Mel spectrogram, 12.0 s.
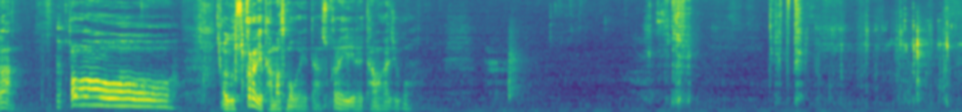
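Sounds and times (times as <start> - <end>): wet chewing: 9.6 - 12.0.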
